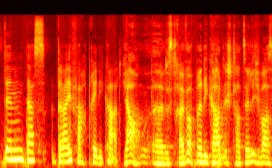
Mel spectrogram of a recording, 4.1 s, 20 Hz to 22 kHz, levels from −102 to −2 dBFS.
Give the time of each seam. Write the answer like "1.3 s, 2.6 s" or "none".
none

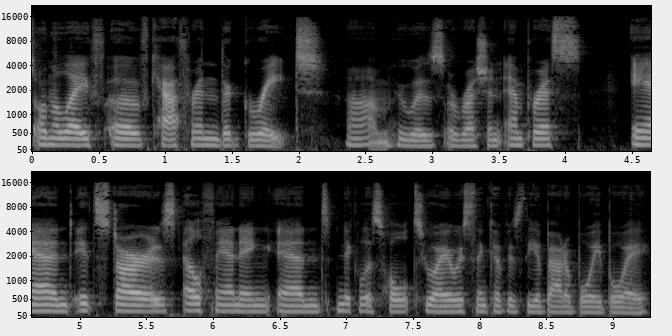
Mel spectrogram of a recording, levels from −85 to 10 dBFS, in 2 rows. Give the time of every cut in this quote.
4.3 s

